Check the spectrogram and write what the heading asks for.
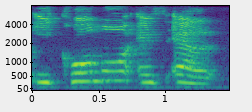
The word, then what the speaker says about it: Y Como Es Él: My Wife's Lover in Mexican version is titled Y Como Es Él. Did I pronounce that correct?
